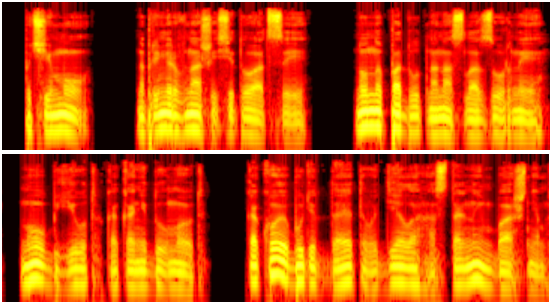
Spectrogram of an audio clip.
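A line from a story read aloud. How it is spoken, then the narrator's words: Plain. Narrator (Russian): спросил парень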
